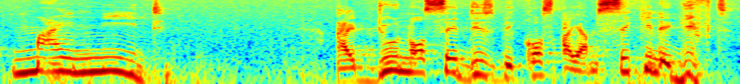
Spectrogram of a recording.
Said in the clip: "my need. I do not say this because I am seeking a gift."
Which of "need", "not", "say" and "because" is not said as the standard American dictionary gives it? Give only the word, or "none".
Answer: because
